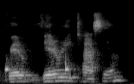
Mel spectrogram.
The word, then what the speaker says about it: Veritasium: It's spelled like the element potassium, right? Veritasium. And I happened to see a video of him once, and he's one of those guys.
